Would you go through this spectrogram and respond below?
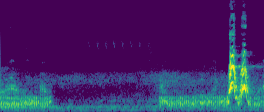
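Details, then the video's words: Dog recorded in the countryside: a deep continuous growl, a silent gap of two seconds, the growl resuming, then two quick loud barks in close succession. "개 짖는 소리"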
